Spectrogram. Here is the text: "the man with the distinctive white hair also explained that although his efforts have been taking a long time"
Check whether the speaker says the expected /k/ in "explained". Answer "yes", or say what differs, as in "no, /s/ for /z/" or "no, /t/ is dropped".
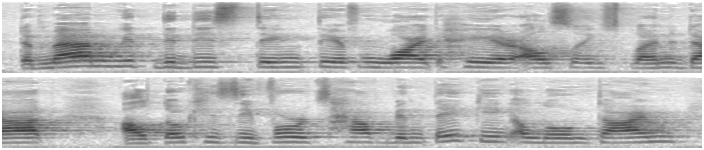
yes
